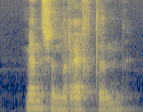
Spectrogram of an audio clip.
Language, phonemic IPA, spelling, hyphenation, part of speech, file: Dutch, /ˈmɛn.sə(n)ˌrɛx.tə(n)/, mensenrechten, men‧sen‧rech‧ten, noun, Nl-mensenrechten.ogg
- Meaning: 1. human rights 2. plural of mensenrecht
